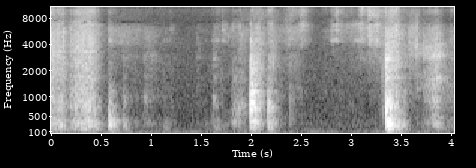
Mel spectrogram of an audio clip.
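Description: Softwood battens handled on a plywood board: a faint rubbing of wood on wood, then a soft knock about two seconds in and a louder knock near the end as one piece of timber is set down against the other.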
